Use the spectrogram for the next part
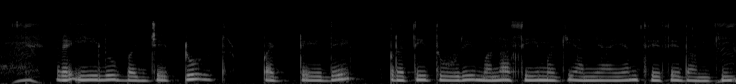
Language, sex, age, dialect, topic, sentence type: Telugu, female, 18-24, Southern, banking, statement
